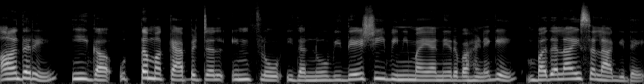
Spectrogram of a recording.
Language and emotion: Kannada, neutral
